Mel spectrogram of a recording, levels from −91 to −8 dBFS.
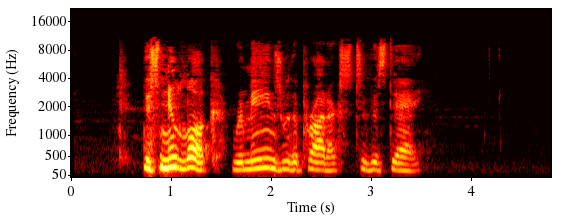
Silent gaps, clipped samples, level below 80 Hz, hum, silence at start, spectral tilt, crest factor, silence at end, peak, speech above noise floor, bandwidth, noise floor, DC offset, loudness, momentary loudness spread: none; under 0.1%; -72 dBFS; none; 0.5 s; -5 dB/octave; 20 dB; 1.35 s; -8 dBFS; 54 dB; 11 kHz; -80 dBFS; under 0.1%; -26 LUFS; 16 LU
